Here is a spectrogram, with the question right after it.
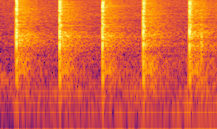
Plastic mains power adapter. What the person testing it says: ça sonne totalement creux c'est c'est que du vide à l'intérieur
